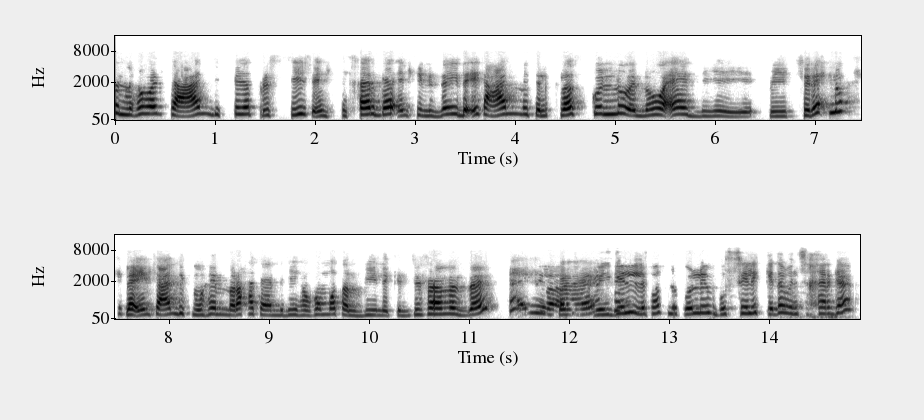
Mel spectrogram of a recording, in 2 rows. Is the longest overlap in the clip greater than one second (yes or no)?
no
